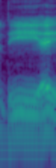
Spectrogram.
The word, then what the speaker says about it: DEA: Bro, the DEA is fire in Spanish. You just say it the way it's spelled. DEA.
